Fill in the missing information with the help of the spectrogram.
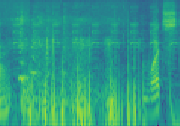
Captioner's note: person laugh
